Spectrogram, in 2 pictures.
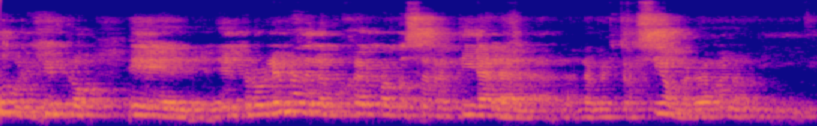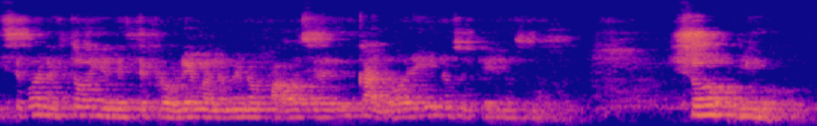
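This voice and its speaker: A woman's voice: medium pitch, dark tone, slight background noise. A middle-aged woman pastor preaching fervently, giving personal testimony with many rhetorical questions and repetitions. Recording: very echoey church hall, distant mic.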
